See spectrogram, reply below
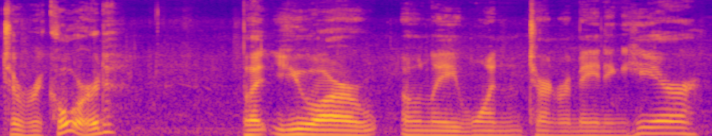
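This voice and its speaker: Hoarse man musing through a strategy game. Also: medium pitch, slow, dark tone, a little hiss or hum. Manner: musing, thinking aloud with fillers. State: hoarse, losing his voice. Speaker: let's play host. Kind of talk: casual game commentary.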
